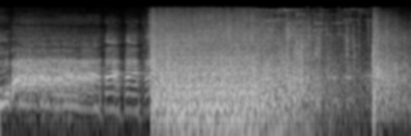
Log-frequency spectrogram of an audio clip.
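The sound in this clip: Gunshots erupt in a dense, loud burst of rapid fire after a voice is heard, then a second sharp volley follows moments later.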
